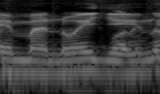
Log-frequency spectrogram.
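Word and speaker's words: Emmanuelle: Emanuel con E al final. – Emanuel, ¿no? – Emanuel. – Pero sí se pronuncia Emanuel porque es nombre femenino. – Francés, ¿no? Es una madre.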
